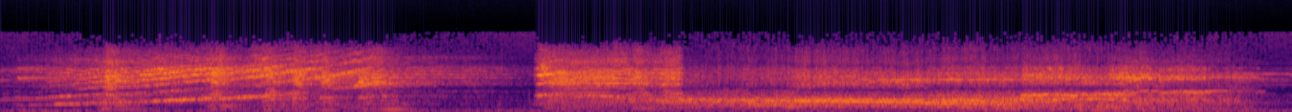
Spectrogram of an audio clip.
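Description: A car engine revs and accelerates, its pitch climbing, then briefly drops off before surging again and holding a steady, loud drone as the car drives on.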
